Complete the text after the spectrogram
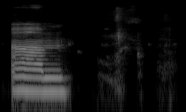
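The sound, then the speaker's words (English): A cat lets out a strange, loud, drawn-out yowl lasting about half a second, followed by a few quieter breathy, raspy noises. “Sorry, my cat just made a very strange noise.”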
